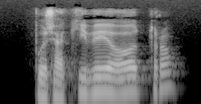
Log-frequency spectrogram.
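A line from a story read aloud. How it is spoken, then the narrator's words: Plain. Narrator (Spanish): dijo Castillo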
